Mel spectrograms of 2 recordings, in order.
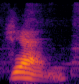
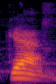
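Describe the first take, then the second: First: The name starts with a soft J sound. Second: The name starts with a hard G sound. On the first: The speaker calls it wrong. "some people pronounce it Jen" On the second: The speaker calls it right. "let me correct you guys and give you the correct answer. It is Gan"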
